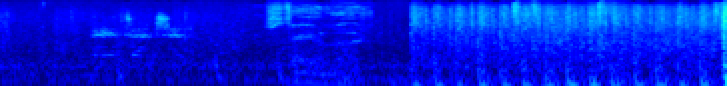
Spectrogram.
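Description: Gunfire in the Marathon PvP shooter: a rapid burst of shots from about two seconds in, loud and close with a dense rattling texture, following quieter game sounds at the start.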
